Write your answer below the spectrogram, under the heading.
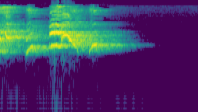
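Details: Male cockatiel during mating behaviour giving a single harsh, buzzy chirp about one second long that sweeps up and down, then silence.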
